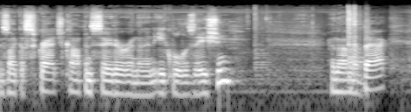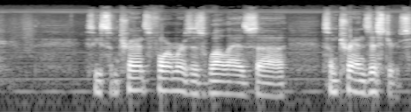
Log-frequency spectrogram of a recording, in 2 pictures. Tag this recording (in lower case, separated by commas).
inside a small room, speech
